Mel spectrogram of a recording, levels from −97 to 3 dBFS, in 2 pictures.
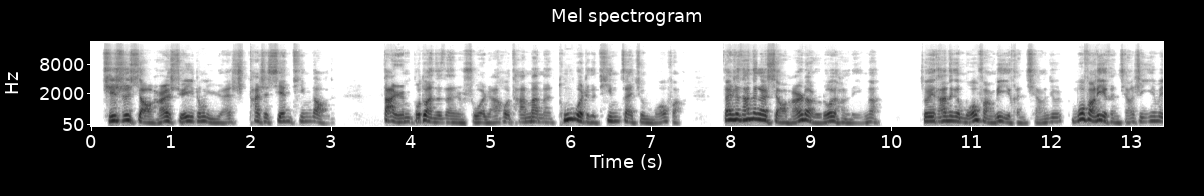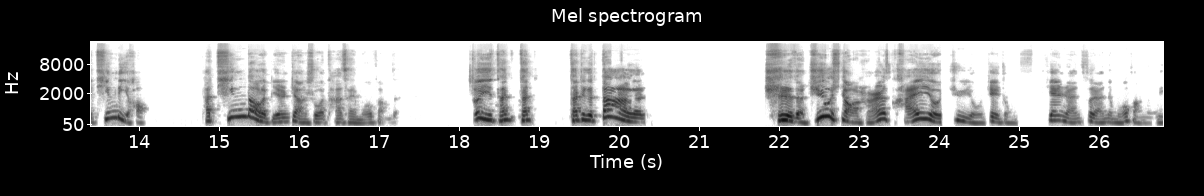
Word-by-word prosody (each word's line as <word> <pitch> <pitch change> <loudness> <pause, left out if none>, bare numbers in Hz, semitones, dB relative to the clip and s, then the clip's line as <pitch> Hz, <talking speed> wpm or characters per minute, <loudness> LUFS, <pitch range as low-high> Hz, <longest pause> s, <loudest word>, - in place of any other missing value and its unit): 其 185 +2 +3
实 200 +3 +3
小 125 -11 -2
孩 120 +6 -5
儿 180 - +3
学 145 +2 -3
一 175 - -2
种 170 0 -5
语 125 -6 -9
言 120 +4 -13
是 - - -13
他 180 - -5
是 155 - -9
先 165 +7 -3
听 165 +6 -14
到 165 - -8
的， 120 - -38 0.6
大 - - +2
人 145 +2 -6
不 225 - -2
断 200 -9 +2
地 135 - -8
在 130 -1 -12
那 120 -2 -9
说， 125 +3 -7
然 115 +2 -11
后 - - -7
他 145 -1 -11
慢 160 0 -5
慢 135 -2 -17
通 225 - +3
过 215 - +4
这 140 - -10
个 125 - -10
听 170 +9 -6
再 150 -5 -8
去 120 +3 -12
模 115 +5 -11
仿。 - - -18 0.5
但 215 +2 +4
是 230 - +5
他 220 - +3
那 250 0 +3
个 220 -3 +4
小 125 - -6
孩 115 - -8
儿 210 - +3
的 215 - +2
耳 110 -10 -8
朵 - - 0
很 120 -2 -12
灵 110 +3 -18
啊， 150 - -13 0.5
所 170 +1 0
以 - - 0
他 175 +3 -2
那 185 0 -1
个 165 - -2
模 145 +7 0
仿 125 - -7
力 165 -6 -5
很 110 -2 -16
强。 115 +3 -12
就 155 +2 -12
模 245 +4 +1
仿 225 -4 +1
力 200 -3 +2
很 125 - -13
强， 130 +5 -15
是 160 +2 -11
因 180 +3 -9
为 170 -2 -6
听 275 - -3
力 255 -7 0
好。 - - -15 0.7
他 - - -3
听 340 +5 0
到 325 -4 +4
了 - - +3
别 135 +3 -2
人 155 0 -8
这 - - -1
样 125 -1 -7
说， 130 +4 -6
他 130 0 -15
才 120 -1 -10
模 110 +2 -13
仿 130 - -24
的。 - - -29 0.9
所 270 - +2
以 235 -5 +7
他 195 0 0 0.2
他 200 +1 +1 0.5
他 200 - +2
这 220 +2 +2
个 205 - +7
大 195 - +3 0.2
了 165 - +4 1.7
是 205 -2 +10
的， 135 - +2
只 165 - 0
有 355 +1 +10
小 220 -5 +1
孩 120 -1 -12
儿 240 - +3
才 215 -1 -2
有 245 - +4
具 200 -5 -4
有 110 -5 -10
这 155 +5 -4
种 120 -4 -18 0.4
天 205 -1 -2
然、 140 -6 -9
自 155 +3 -6
然 125 -4 -7
的 140 - -16
模 120 +1 -10
仿 120 -8 -18
能 - - -30
力。 115 +2 -15
155 Hz, 270 characters per minute, -23 LUFS, 125-205 Hz, 1.7 s, 是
